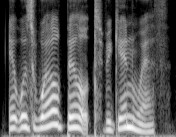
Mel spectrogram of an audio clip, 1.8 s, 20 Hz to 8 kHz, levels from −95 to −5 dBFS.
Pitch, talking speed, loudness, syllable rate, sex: 210 Hz, 240 wpm, -16 LUFS, 5.2 syllables/s, female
